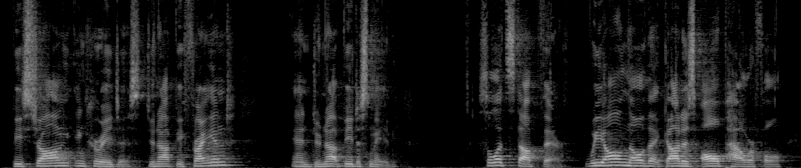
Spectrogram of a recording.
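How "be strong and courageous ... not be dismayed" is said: ordinary talk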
